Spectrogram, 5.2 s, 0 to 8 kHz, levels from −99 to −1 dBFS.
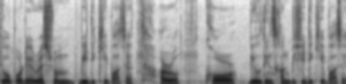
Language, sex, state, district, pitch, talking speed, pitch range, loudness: Nagamese, male, Nagaland, Kohima, 120 Hz, 185 wpm, 115-125 Hz, -18 LUFS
